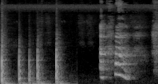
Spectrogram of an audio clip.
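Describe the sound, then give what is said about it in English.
Knuckle taps on a window, five sharp, hollow knocks in a quick, slightly uneven rhythm, loud against a quiet background, followed by a short stretch of other noise. “Hang on, let me tap on this window.”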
